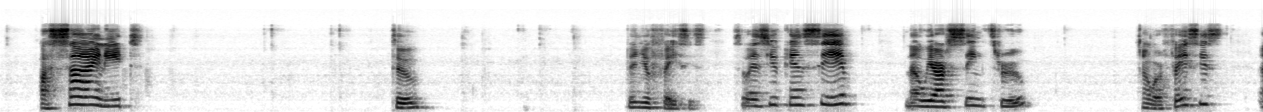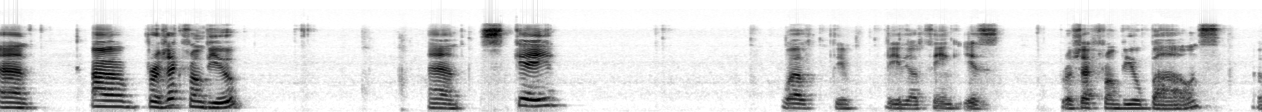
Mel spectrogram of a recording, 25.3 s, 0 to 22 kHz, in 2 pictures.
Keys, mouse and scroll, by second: 0.3 u, 0.6 scroll up 2, 2.5-3.9 drag, 2.5-3.2 scroll up 7, 3.9 middle click, 4.7-5.1 scroll up 1, 5.3-8.1 shift+middle drag, 8.1-8.4 scroll up 1, 8.5-10.0 middle drag, 10.2 scroll down 2, 10.5 middle click, 11.7-12.9 alt+middle drag, 12.9 u.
